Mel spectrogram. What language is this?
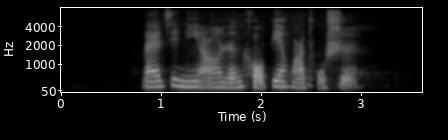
Chinese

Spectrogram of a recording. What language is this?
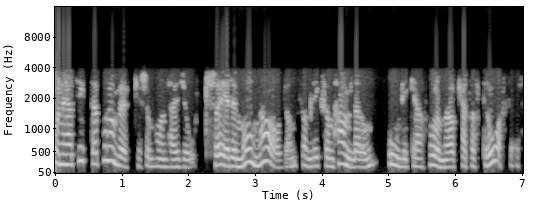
Swedish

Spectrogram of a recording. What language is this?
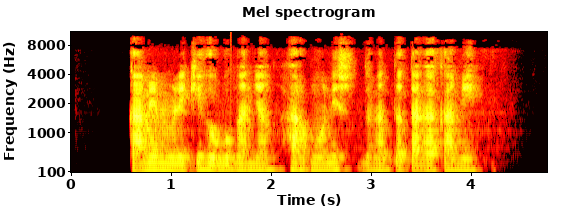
Indonesian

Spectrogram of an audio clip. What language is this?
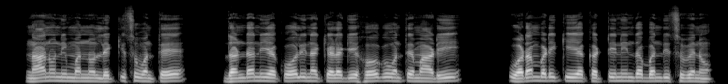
Kannada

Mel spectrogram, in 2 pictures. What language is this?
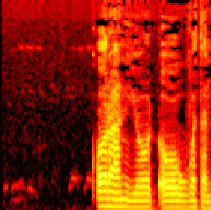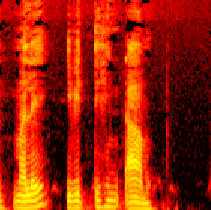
Oromo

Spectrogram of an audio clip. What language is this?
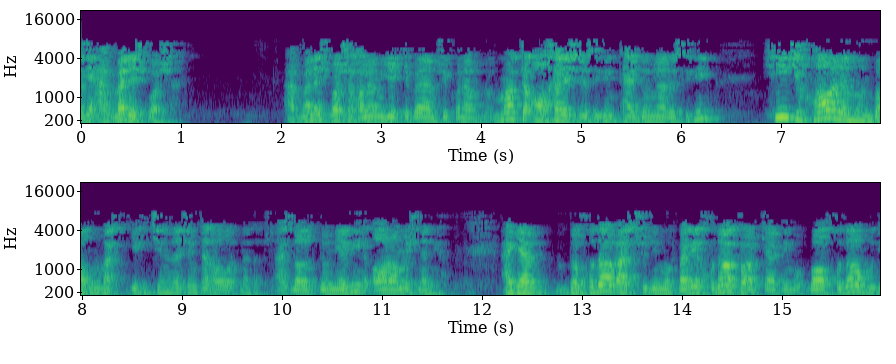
Persian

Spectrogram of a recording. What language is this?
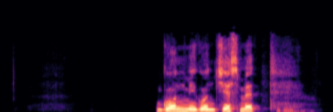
Balti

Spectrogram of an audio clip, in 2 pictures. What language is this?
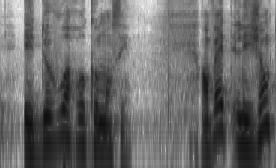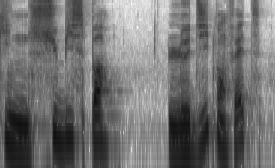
French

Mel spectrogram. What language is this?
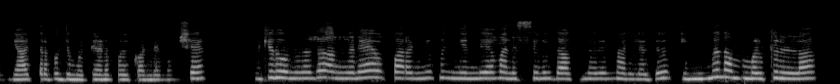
Malayalam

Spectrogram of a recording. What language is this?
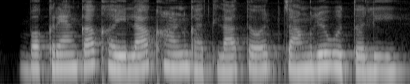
Marathi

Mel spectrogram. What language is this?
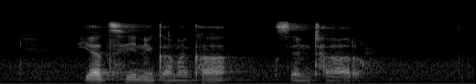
Venda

